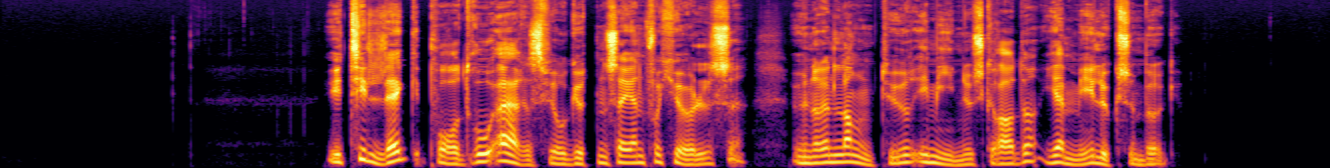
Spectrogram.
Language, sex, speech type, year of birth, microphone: Norwegian, male, read, 1952, Shure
